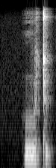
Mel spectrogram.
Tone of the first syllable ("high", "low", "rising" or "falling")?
low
